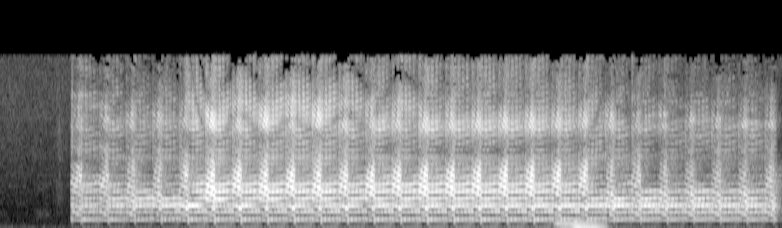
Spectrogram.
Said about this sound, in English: Oh, the siren sound. You know what that means? It's the optional enrichment assignment, which is a regular part of the podcast.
